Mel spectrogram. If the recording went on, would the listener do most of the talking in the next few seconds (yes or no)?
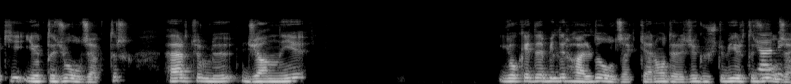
yes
